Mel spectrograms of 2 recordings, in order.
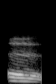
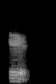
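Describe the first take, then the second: First: The vowel sounds like the first vowel of elang. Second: The vowel sounds like the first vowel of ember. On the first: "seperti misalkan elang" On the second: "seperti eh, misalkan ember"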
